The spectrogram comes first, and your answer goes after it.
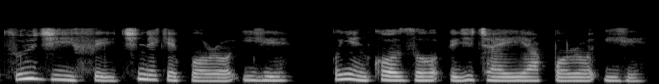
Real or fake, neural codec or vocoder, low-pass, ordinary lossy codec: real; none; 5.4 kHz; none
